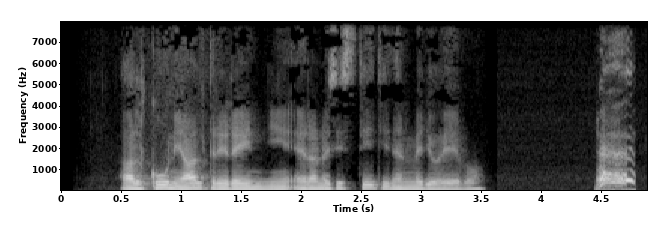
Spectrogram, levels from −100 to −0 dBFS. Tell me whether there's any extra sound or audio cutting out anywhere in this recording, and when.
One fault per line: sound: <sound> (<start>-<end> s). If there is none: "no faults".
sound: bark (4.4-4.8 s)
